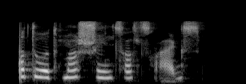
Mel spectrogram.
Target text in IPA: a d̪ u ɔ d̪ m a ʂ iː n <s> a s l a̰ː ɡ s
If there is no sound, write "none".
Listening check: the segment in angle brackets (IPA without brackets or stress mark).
s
